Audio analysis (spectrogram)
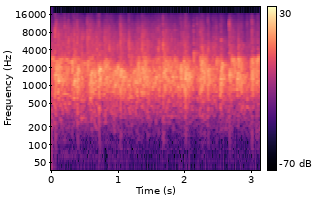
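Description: Steady, dense applause from an audience, a continuous crackle of many hands clapping at an even loudness throughout, with no voices standing out.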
